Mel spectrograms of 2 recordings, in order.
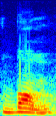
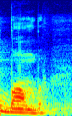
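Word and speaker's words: bomb: जैसे कि बी ओ एम बी, हम जब इसको बोलते हैं तो बॉम न कि बॉम्ब।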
